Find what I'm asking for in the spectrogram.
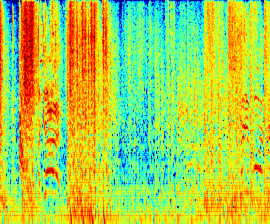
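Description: Rapid automatic gunfire from a Call of Duty Ghosts firefight, loud dense bursts of shots continuing throughout with brief whizzing tones overhead and shouted voices mixed in.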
